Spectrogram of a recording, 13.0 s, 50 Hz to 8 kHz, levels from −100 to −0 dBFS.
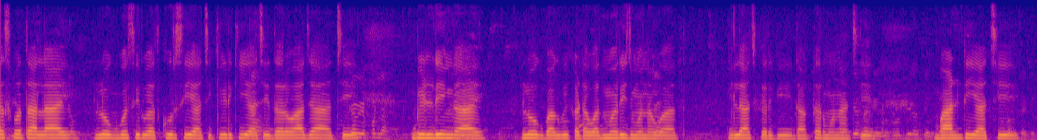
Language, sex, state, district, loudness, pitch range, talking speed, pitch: Halbi, female, Chhattisgarh, Bastar, -33 LUFS, 180-190 Hz, 135 wpm, 185 Hz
